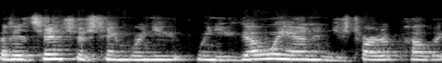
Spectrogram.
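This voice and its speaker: Flat, monotone intonation carries a dark, mellow tone. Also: woman. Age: 60s. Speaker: caregiver and counselor giving a talk. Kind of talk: presentation. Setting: Zoom video call.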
